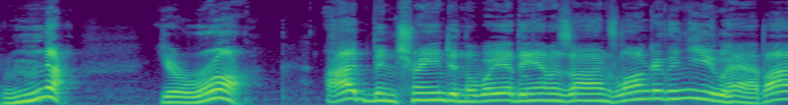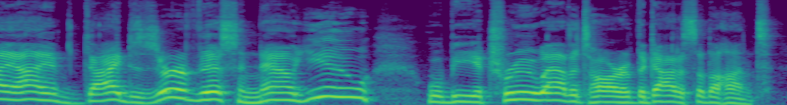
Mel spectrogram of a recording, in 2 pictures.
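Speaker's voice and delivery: the villain snaps at her former friend in mock rage; angry outburst. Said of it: "Cheetah starts getting super angry".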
